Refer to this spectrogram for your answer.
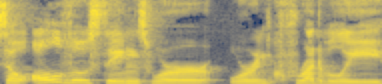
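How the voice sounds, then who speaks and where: A woman with a Californian accent speaks at a fairly slow pace and a fairly low pitch, with ordinary pitch variation. The recording is very clean, with a silent background. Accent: General American (Californian). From US West Coast, San Francisco Bay Area. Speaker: marketing consultant. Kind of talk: interview. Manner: frequent fillers and repetitions.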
